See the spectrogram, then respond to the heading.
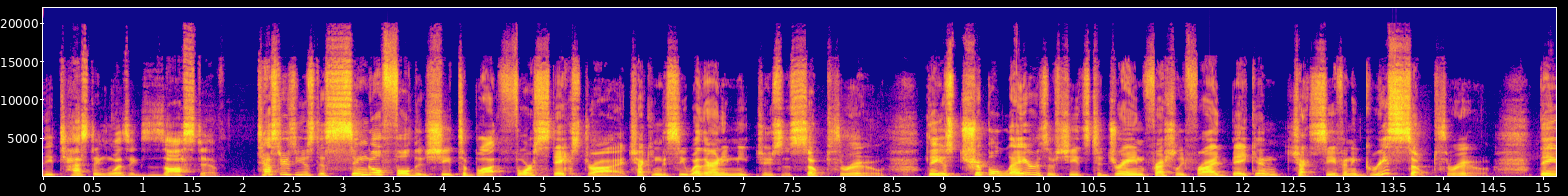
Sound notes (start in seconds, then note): none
